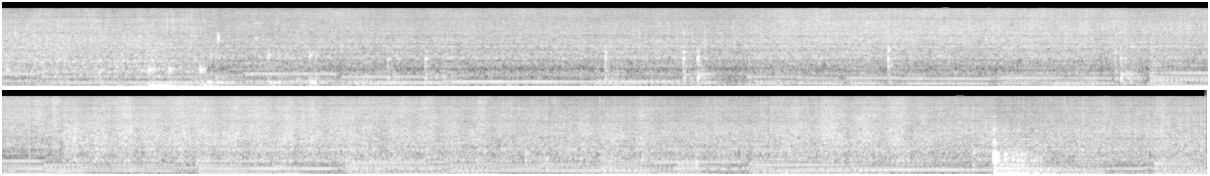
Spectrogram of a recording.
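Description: Eggplant and tofu puffs sizzling in sauce in a nonstick frying pan, freshly watered, while a wooden spatula stirs them, with occasional scrapes and taps of the spatula on the pan. Light background music plays underneath, its bass coming in about six seconds in.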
